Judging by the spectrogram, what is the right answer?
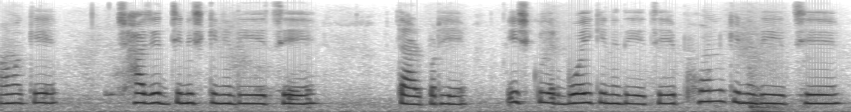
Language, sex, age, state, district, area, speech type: Bengali, female, 18-30, West Bengal, Birbhum, urban, spontaneous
